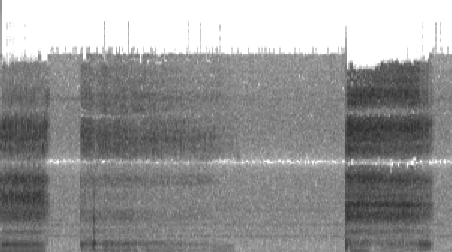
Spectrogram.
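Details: Pug snoring while asleep: loud, rough, rattling snores on inhalation separated by quiet gaps; owner remarks sleep apnea.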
